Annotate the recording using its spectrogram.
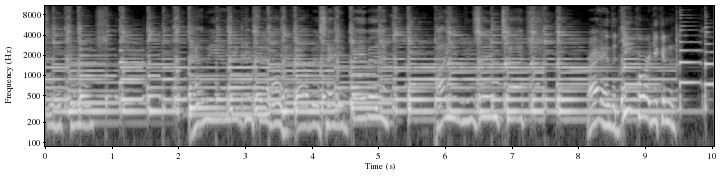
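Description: F-style mandolin picked through a repeating rock verse pattern, changing quickly from A minor to G, then C and D, with a voice singing along over it.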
